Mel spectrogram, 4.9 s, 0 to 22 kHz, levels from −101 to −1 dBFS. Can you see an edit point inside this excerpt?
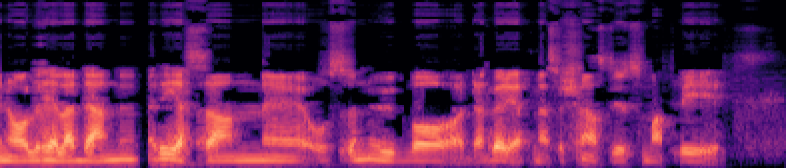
yes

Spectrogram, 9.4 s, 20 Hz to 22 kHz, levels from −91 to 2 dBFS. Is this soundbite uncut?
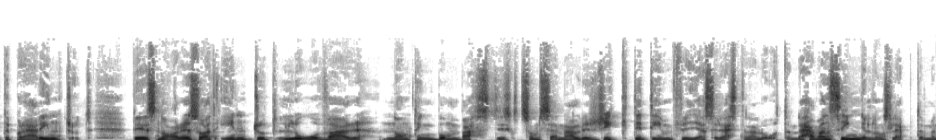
yes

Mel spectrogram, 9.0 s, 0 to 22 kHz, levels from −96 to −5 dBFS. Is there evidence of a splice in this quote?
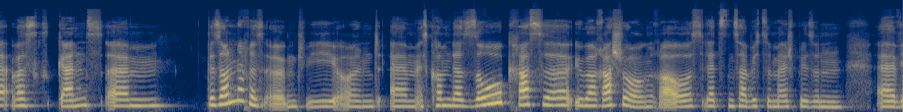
no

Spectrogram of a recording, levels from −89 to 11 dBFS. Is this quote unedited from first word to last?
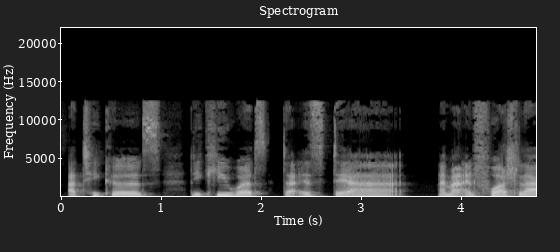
no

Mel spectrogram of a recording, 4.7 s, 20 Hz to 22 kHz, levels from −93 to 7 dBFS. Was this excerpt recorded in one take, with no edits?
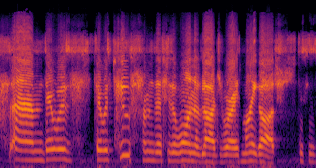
no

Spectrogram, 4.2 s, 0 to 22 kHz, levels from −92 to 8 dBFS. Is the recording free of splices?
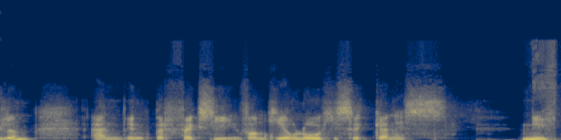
no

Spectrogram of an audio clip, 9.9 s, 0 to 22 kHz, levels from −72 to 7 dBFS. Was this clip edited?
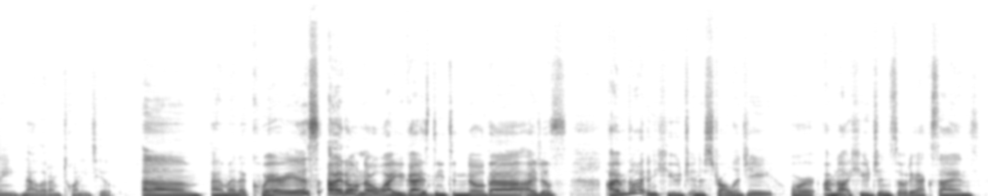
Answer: yes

